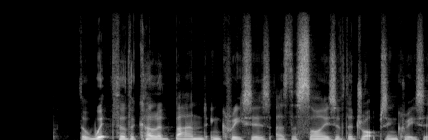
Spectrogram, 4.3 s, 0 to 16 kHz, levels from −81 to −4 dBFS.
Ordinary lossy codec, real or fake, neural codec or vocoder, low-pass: none; real; none; 14.4 kHz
